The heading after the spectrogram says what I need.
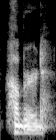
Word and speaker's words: Hubbard: this book it's a it's called pain Hollow it's spelled p a y NE e Hollow it's by a man named Harland hubard h u b b a r d the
